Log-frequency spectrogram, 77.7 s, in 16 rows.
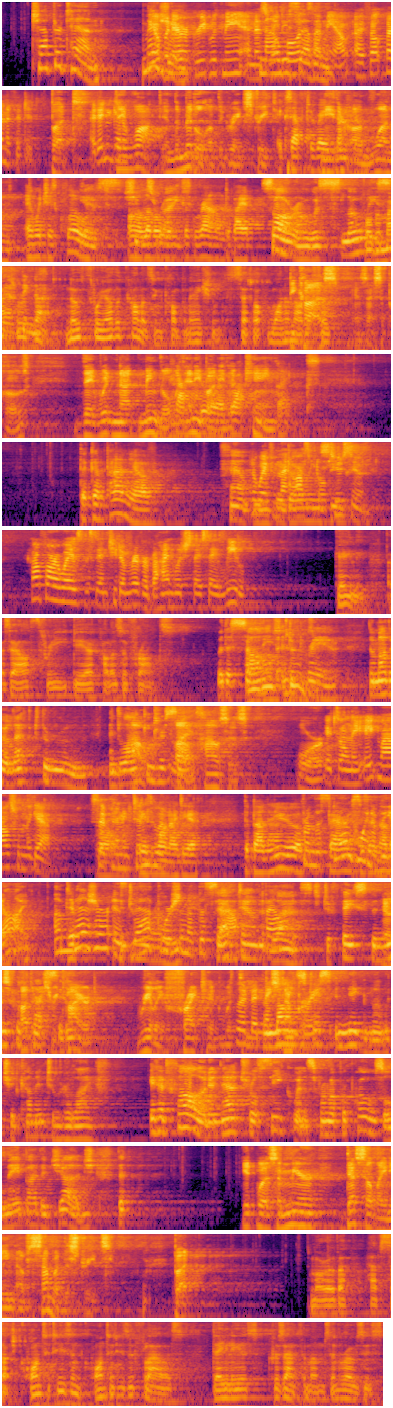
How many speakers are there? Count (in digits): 6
